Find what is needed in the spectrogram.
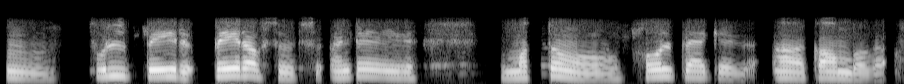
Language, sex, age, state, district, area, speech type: Telugu, male, 18-30, Andhra Pradesh, Bapatla, urban, conversation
